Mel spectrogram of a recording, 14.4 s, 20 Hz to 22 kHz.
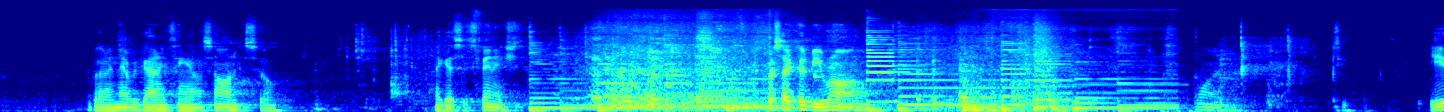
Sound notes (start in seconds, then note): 5.6 audience laughing; 9.2 bright guitar music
